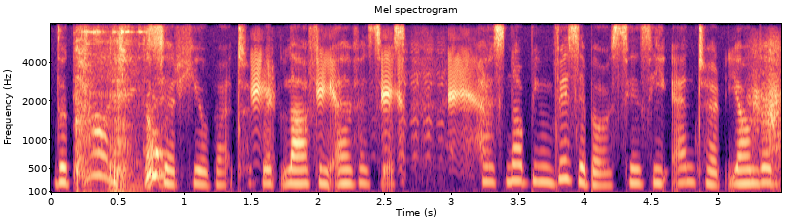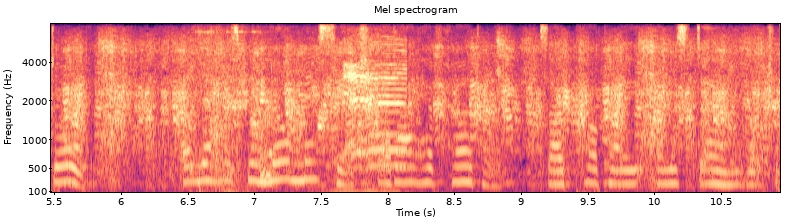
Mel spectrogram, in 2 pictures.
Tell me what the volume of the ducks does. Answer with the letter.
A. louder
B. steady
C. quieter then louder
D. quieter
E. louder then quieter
B.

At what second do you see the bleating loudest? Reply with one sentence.
The loudest moment of the bleating is at 8 seconds.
